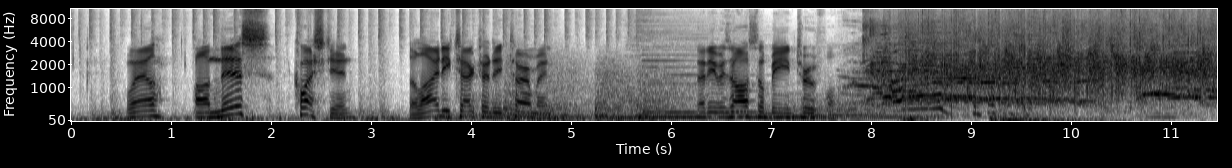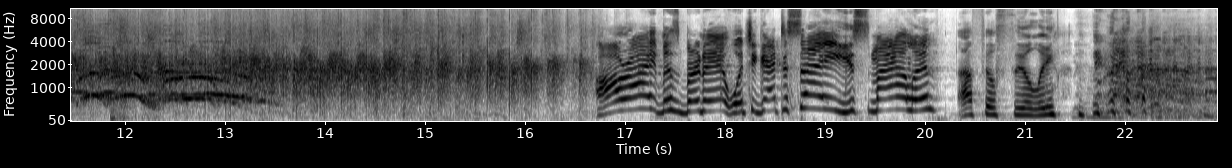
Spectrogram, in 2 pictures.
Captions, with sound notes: Well, on this question, the lie detector determined... that he was also being truthful. [audience whooping] All right, Ms. Burnett, what you got to say? You're smiling. -I feel silly. -[all laugh]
